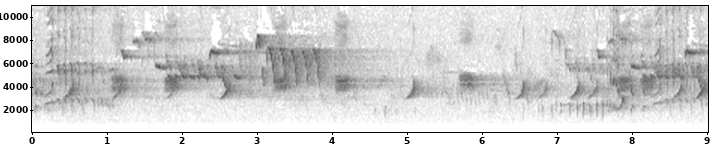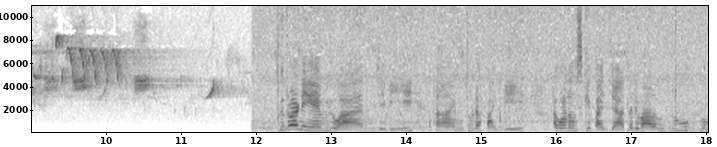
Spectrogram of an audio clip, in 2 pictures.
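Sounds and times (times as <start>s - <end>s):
birds chirping and trilling: 0.0s - 18.0s.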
